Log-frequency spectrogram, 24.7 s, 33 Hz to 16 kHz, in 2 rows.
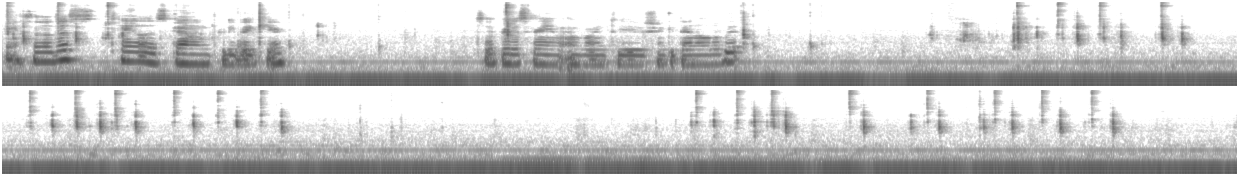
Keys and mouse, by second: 0.0-1.2 typing, 1.9 double click, 5.5 alt+click, 8.4 double click, 10.3 [, 10.7 ], 11.1 ], 11.7 ], 13.2 ], 13.6 ], 14.7 [, 15.1 ], 19.4-23.4 typing.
